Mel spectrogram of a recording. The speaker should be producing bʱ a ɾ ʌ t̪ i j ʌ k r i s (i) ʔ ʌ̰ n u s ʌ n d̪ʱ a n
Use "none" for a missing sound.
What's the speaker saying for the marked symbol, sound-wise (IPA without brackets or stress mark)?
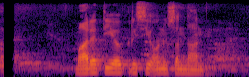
i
